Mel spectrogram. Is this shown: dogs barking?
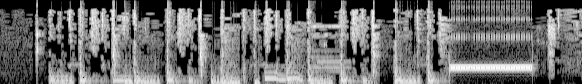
no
